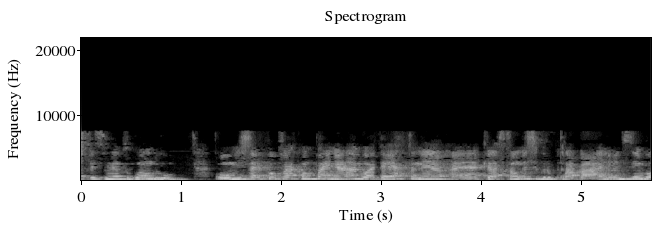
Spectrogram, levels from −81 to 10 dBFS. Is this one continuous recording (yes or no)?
no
